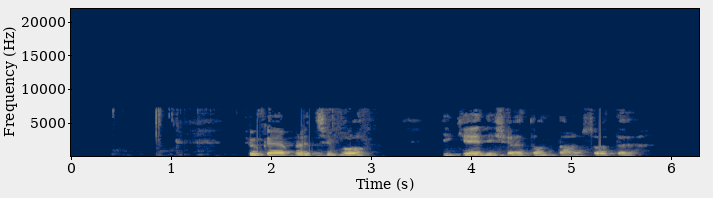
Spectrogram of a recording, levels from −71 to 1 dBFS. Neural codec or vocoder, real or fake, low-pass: none; real; 7.2 kHz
